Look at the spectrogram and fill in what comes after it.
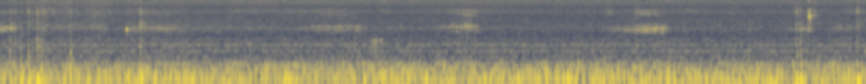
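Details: A male domestic cat purrs during his morning massage, a low, steady, continuous rumble with faint rustling above it.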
